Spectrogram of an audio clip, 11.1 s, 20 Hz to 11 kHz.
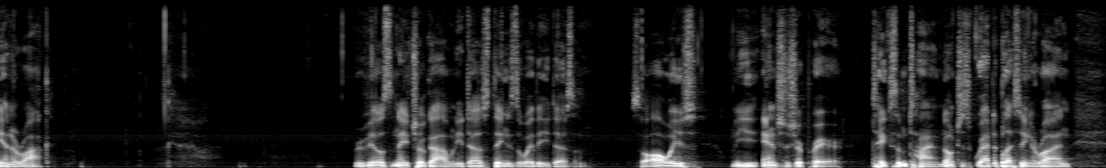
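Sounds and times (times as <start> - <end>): faint breath into microphone: 1.6 - 2.3, 10.8 - 11.0.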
